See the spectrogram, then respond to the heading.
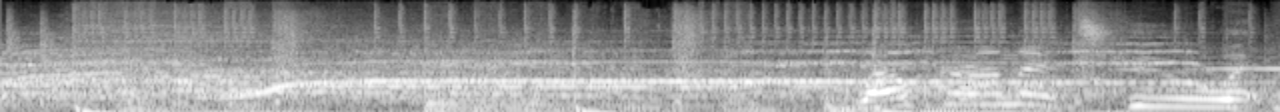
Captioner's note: group cheering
